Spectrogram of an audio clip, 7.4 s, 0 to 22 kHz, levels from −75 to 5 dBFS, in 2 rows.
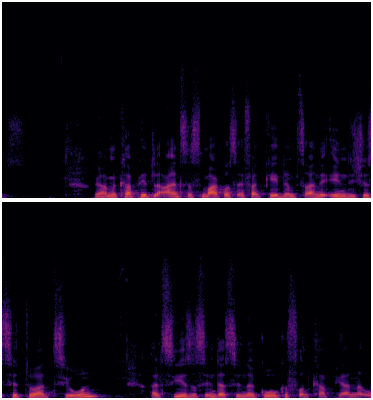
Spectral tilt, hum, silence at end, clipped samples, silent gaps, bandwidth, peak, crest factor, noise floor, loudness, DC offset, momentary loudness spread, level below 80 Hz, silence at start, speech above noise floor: -5.5 dB/octave; none; 0 s; under 0.1%; none; 17 kHz; -16 dBFS; 18 dB; -63 dBFS; -34 LUFS; under 0.1%; 8 LU; -66 dBFS; 0 s; 30 dB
